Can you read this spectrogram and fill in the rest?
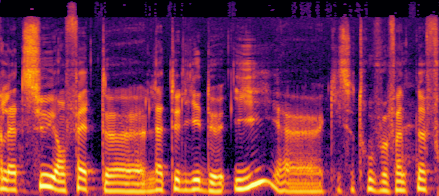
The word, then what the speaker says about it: Yi: Et comment ce projet, pourquoi vous utilisez le nom de Yi? – Alors, peut-être que je prononce mal d'ailleurs. – Non, très très bien. I, ça se écrit Y-I, ça se prononce I.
